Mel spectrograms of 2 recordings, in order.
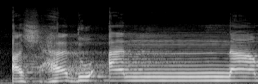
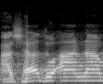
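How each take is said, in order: First: The nasal n in anna is held long. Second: The nasal n in anna is cut short. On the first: The speaker calls it right. "gunnahnya jelas" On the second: The speaker calls it wrong.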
